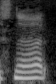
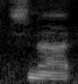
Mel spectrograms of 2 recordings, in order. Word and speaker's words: snör: Det snör. Det? What? Snör. Snot. Snot. Snör. Snot. Snör. Snot. Mhm. You gotta roll. There's an R that you gotta roll at the end.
